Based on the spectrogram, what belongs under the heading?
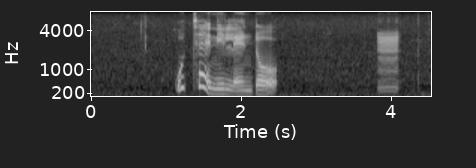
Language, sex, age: Xhosa, female, 20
